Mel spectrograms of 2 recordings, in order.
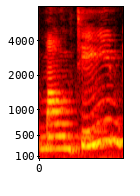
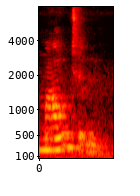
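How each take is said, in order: First: The second syllable is a full 'tain'. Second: The second syllable is reduced. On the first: The speaker calls it wrong. "उसकी spelling में T A I N है" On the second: The speaker calls it right. "वो होता है माउंटेन"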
